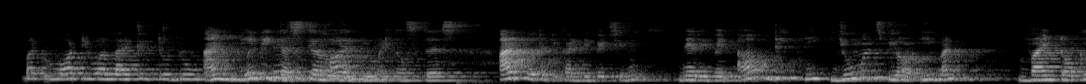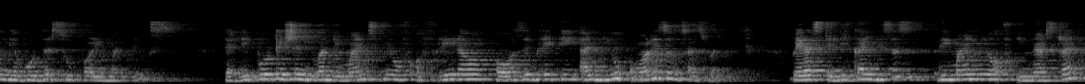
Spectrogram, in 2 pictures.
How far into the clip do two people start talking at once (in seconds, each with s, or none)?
2.5 s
